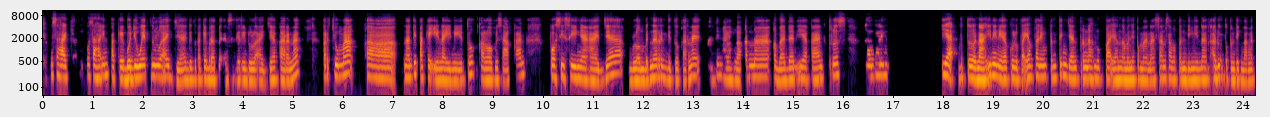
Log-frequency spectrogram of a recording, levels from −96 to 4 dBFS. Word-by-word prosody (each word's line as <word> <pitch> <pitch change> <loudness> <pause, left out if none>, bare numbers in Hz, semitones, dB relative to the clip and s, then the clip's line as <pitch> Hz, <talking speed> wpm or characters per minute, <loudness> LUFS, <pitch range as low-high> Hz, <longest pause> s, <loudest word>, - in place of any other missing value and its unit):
Usahakan 200 0 +1 0.2
usahain 195 0 0
pake 175 -2 -2
body 175 +1 +5
weight 190 +1 +4
dulu 195 -1 +2
aja 160 -5 0
gitu, 160 +1 -3
pake 170 +2 -2
berat 160 -1 0
badan 150 - -8
sendiri 160 -1 -4
dulu 150 -1 0
aja, 155 +4 -3
karena, 155 +6 +1 0.5
percuma, 215 +5 +3 0.2
eee, 175 -4 +3 0.2
nanti 185 +3 0
pakai, 180 0 0 0.2
ina 155 0 +2
ini, 150 0 -1
itu 215 +9 -4
kalau 155 -2 -1
misalkan, 160 +7 -4 0.5
posisinya 180 -2 +2 0.2
aja 190 +12 +1 0.2
belum 150 0 +2
benar 180 +4 +2 0.2
gitu, 155 0 -4
karena 180 +7 0 0.2
nanti 160 +2 -13
malah 160 -3 -4
enggak 150 -2 -2
kena 190 0 0 0.3
ke - - -1
badan, 160 +2 0
iya 175 -1 0
kan, 165 +1 +1 0.2
terus, 210 +1 -2 0.5
yang 190 0 +1
paling 205 0 -1 1.1
Iya 215 -2 +7 0.2
betul. 180 0 +1
Nah, 160 -1 +9
ini 205 +1 +3
nih 180 -3 +4
aku 165 +1 -8
lupa, 160 0 -2
yang 185 0 0
paling 190 -2 +2
penting 180 +3 -2
jangan 165 -1 +1
pernah 170 0 +1
lupa 165 0 -4
yang 160 +1 +1
namanya 155 0 +2
pemanasan 155 +1 -3
sama 165 -2 -4
pendinginan, 155 +1 0
aduh 185 +1 +1
itu 170 -1 -10
penting 155 0 -1
banget. 145 +1 -4
170 Hz, 155 wpm, -23 LUFS, 155-190 Hz, 1.1 s, Nah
